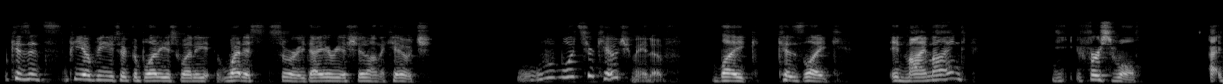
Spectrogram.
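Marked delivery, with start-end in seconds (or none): 5.2-6.7 incredulous question. Real, not acted.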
